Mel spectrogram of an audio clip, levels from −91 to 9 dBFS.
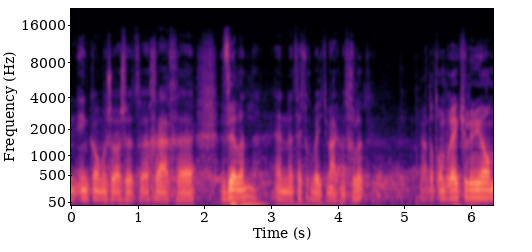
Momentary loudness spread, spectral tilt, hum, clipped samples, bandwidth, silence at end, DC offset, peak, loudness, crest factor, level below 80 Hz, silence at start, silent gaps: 18 LU; -6.5 dB/octave; none; under 0.1%; 14 kHz; 0 s; under 0.1%; -2 dBFS; -24 LUFS; 22 dB; -54 dBFS; 0 s; none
